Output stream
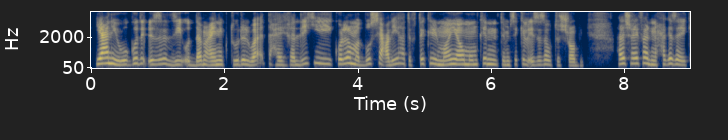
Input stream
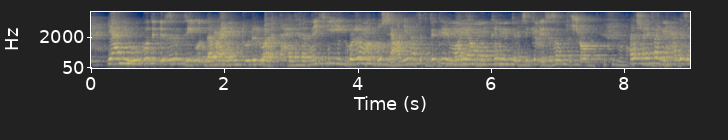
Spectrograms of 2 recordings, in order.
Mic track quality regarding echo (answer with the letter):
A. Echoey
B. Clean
A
